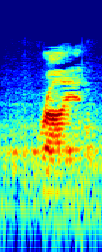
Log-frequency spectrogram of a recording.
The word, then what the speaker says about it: Bryon: It's kind of like Byron, but Bryon.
